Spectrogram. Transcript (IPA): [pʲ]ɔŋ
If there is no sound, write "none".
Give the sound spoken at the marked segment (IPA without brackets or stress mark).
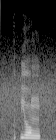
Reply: pʲ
